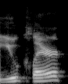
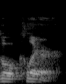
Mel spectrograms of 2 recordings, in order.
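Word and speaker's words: Eau Claire: be at the oakair or some people say uair do you say uair or olair well when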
